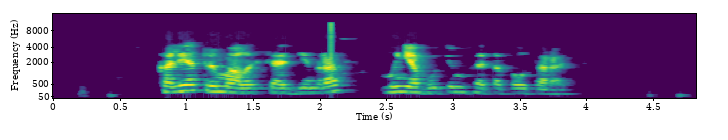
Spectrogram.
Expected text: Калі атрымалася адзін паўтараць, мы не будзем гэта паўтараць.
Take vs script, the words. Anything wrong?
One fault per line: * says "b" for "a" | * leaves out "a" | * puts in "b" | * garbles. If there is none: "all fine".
* says "раз" for "паўтараць"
